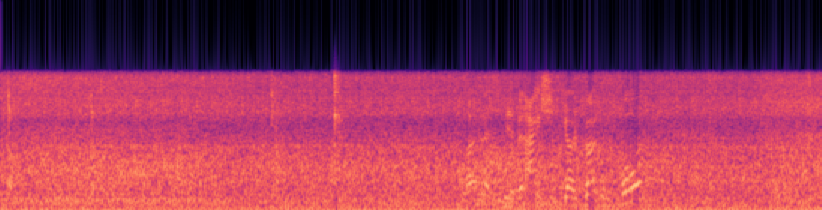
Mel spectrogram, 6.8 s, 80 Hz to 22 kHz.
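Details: 1995-96 Jeep Cherokee XJ 4.0 petrol (UK Limited), first start after the immobiliser and alarm bypass: steady, low, even idle hum with no misses, knocks or surging; idling normally.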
